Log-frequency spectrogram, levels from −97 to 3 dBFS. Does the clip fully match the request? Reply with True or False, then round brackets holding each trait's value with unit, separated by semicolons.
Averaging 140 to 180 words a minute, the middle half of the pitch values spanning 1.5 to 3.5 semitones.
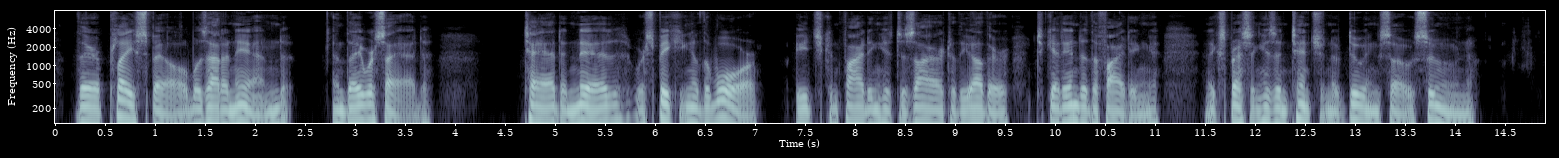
True (155 wpm; 2.4 semitones)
